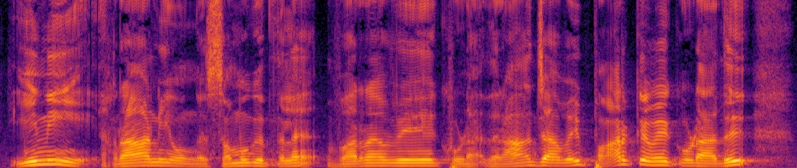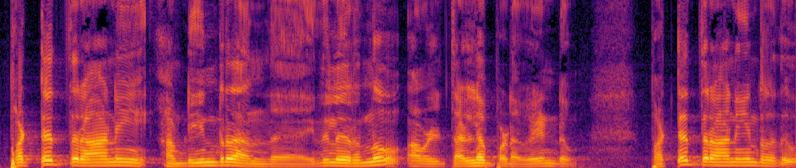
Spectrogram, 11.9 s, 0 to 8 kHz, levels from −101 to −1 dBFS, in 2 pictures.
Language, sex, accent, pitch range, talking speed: Tamil, male, native, 115-145 Hz, 95 wpm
